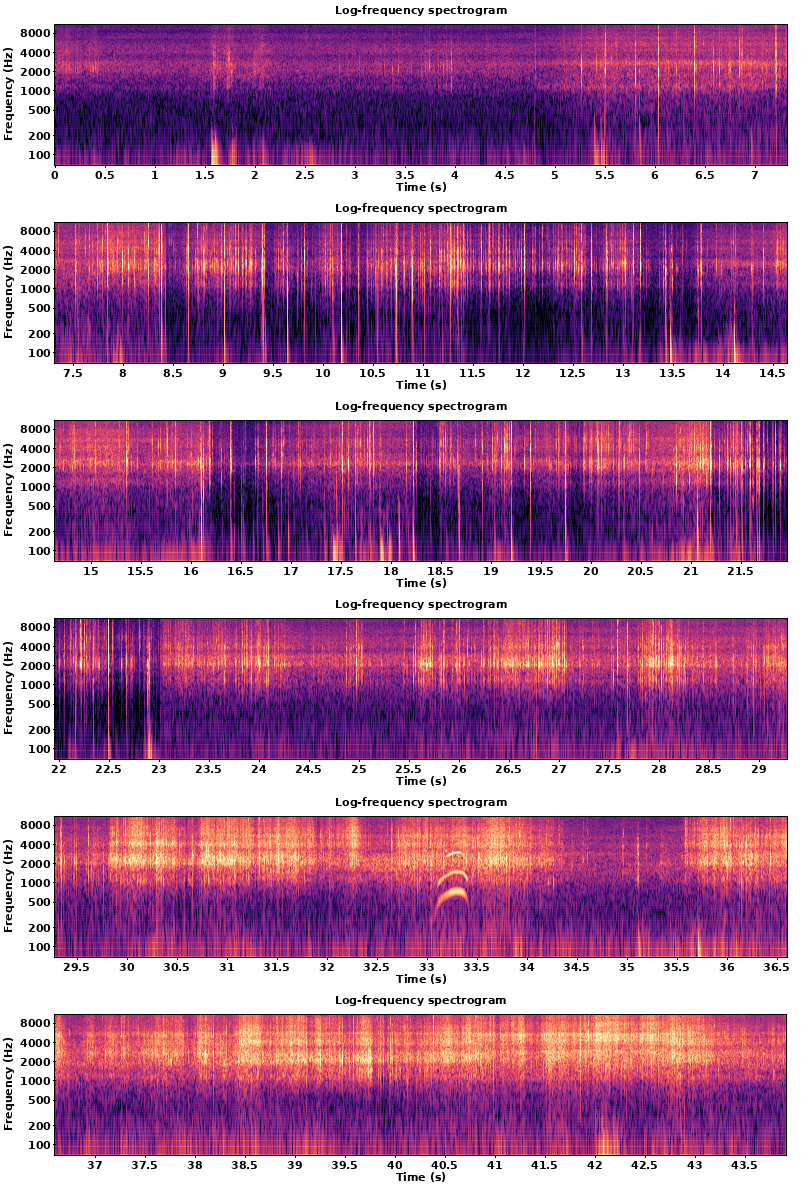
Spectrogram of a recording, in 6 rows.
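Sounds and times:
waterfall rushing: 26.2s - 41.8s.

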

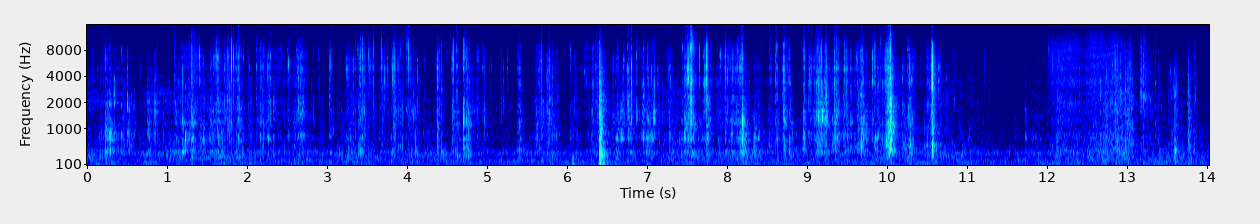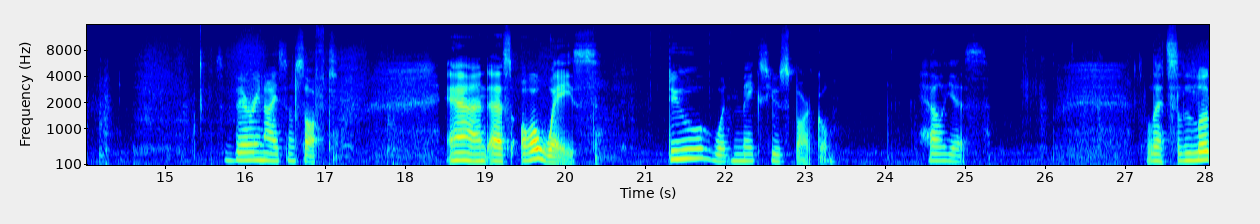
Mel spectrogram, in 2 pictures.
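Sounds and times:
wrapping crinkling and tearing: 0.0s - 14.0s.

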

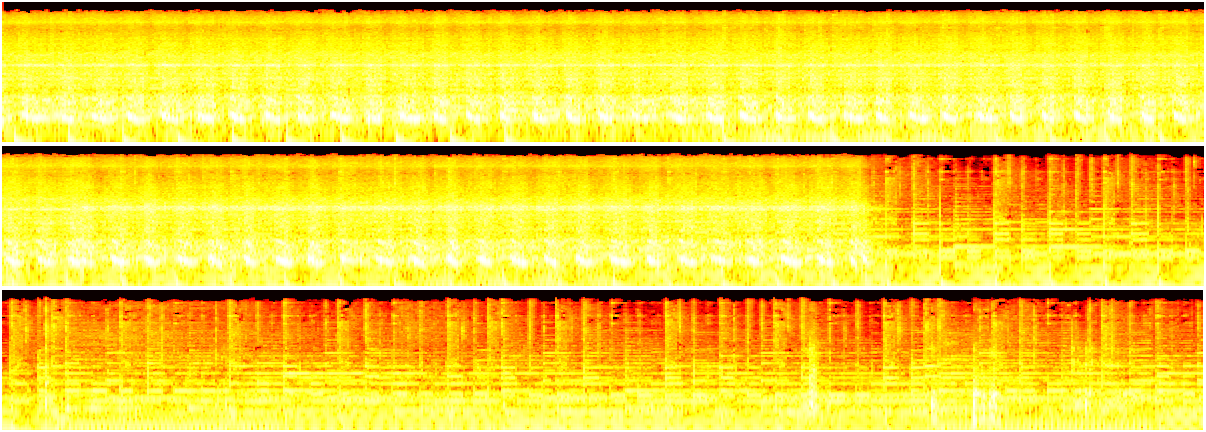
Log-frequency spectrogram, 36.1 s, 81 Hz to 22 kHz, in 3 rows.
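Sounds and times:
smoothie churning in blender jar: 0.0s - 20.8s
blender motor whining: 0.0s - 21.1s.

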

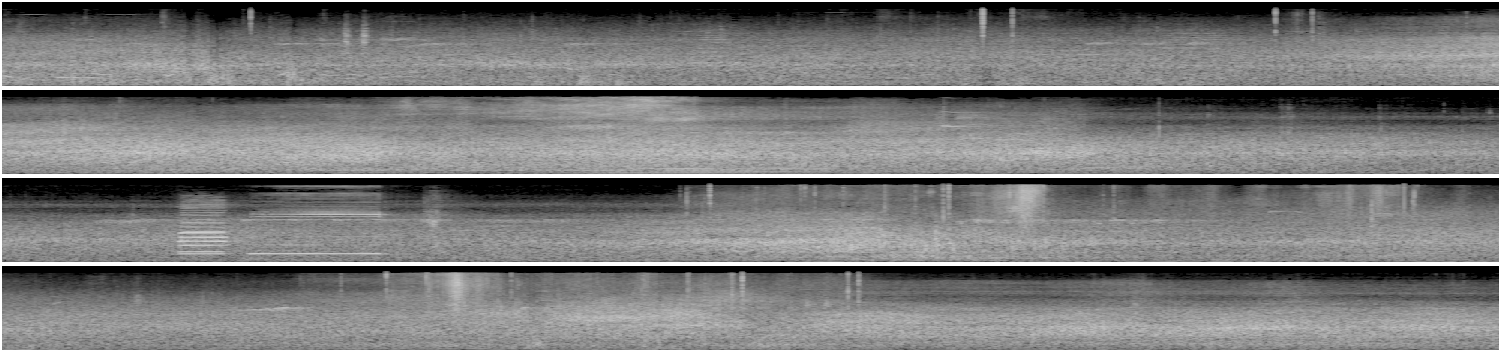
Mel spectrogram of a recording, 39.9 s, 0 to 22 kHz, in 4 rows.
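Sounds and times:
road traffic passing: 0.0s - 39.9s
car horn honking: 21.1s - 22.7s.

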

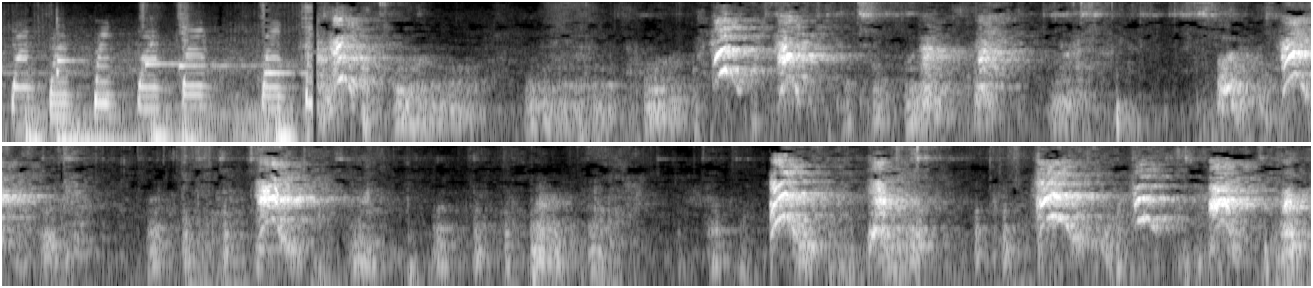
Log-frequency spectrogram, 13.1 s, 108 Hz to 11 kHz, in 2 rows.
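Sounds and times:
puppy yapping: 10.4s - 13.0s.

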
